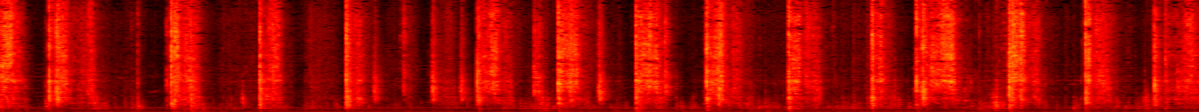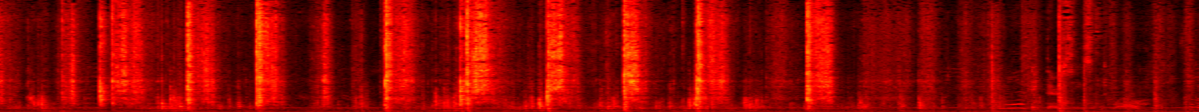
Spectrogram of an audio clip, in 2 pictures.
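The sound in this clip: A spoon stirring food and coating it in a pan, with many irregular metallic clinks and scrapes against the pan that keep going the whole way through.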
